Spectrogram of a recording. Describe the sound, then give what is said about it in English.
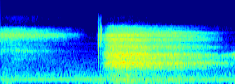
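Deep, slow breaths from a person: two long, airy breaths, the second fuller and louder after a brief click, soft overall with no talking. “And let's take a few deep breaths. A couple of them.”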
